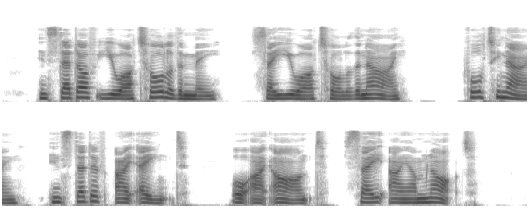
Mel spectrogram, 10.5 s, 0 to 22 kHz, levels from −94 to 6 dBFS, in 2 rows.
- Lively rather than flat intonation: No, average, 3.5 semitones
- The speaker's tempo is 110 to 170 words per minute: Yes, average, 145 wpm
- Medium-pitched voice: Yes, medium, 155 Hz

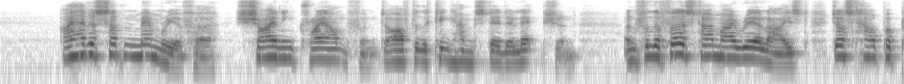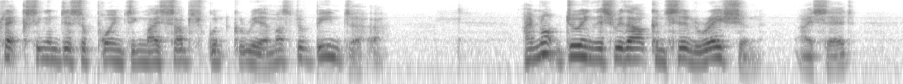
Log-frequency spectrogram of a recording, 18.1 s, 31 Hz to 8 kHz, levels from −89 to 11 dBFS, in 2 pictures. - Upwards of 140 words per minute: No, slow, 135 wpm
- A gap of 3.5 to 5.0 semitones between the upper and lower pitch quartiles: Yes, average, 4.6 semitones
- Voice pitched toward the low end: No, medium, 165 Hz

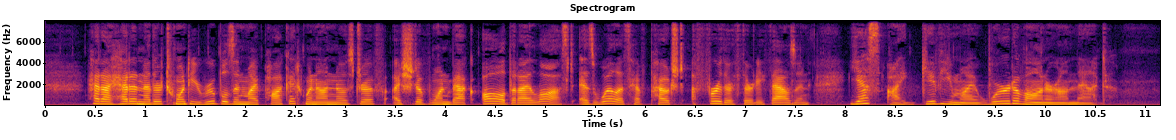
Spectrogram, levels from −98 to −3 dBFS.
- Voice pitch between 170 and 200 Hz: Yes, high, 190 Hz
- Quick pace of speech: Yes, fast, 220 wpm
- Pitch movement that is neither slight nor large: Yes, average, 3.7 semitones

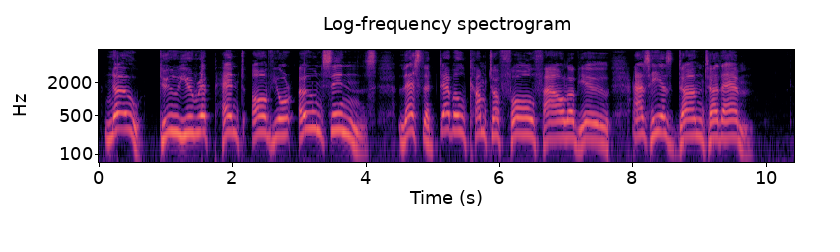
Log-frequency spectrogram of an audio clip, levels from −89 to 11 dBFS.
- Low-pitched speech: No, high, 220 Hz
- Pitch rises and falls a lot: No, average, 4.6 semitones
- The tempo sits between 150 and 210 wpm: No, average, 140 wpm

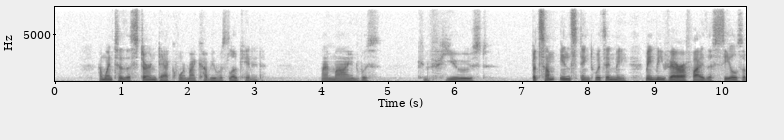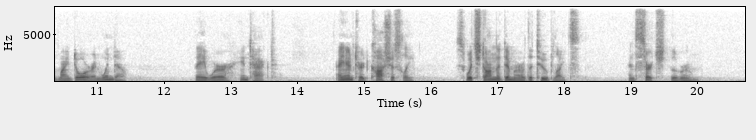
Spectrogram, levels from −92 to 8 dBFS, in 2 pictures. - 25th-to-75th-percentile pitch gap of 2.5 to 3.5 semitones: Yes, average, 3.2 semitones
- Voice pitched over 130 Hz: No, very low, 95 Hz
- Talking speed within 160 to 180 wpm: No, average, 140 wpm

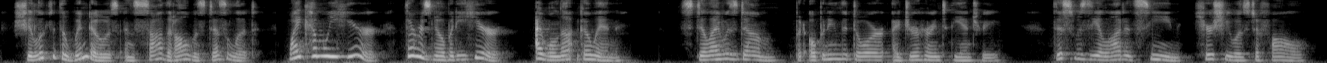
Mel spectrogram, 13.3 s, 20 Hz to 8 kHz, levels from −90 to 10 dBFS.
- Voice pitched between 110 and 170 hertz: No, medium, 180 Hz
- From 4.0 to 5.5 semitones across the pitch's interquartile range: Yes, average, 5.2 semitones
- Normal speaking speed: No, fast, 220 wpm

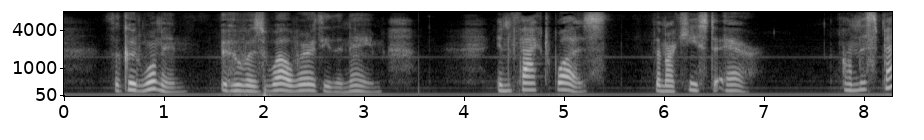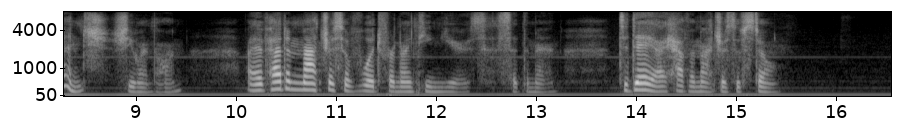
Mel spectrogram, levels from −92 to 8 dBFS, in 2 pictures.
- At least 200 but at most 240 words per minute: No, average, 155 wpm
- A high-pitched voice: Yes, high, 195 Hz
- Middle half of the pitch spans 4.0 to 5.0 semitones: Yes, average, 4.6 semitones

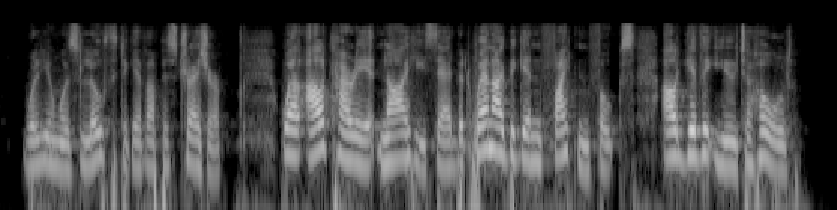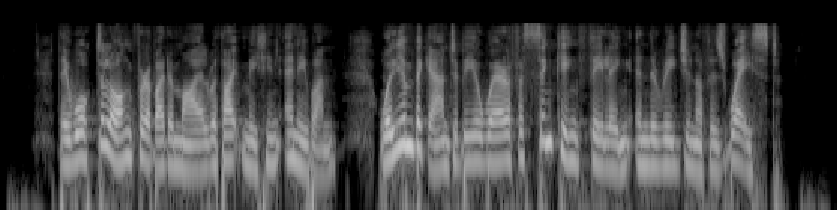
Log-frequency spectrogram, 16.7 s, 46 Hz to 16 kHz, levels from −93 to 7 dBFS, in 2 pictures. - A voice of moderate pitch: Yes, medium, 175 Hz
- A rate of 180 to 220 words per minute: Yes, average, 185 wpm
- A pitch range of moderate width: Yes, average, 4.2 semitones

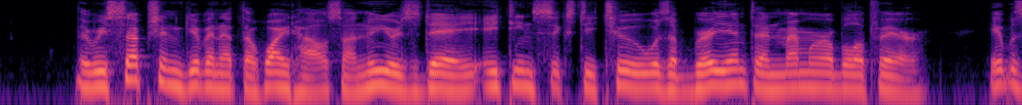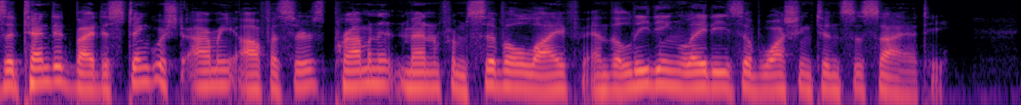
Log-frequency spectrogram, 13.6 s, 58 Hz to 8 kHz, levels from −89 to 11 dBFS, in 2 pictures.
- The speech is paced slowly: No, average, 165 wpm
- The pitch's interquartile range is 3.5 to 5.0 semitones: No, average, 3.1 semitones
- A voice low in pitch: Yes, low, 130 Hz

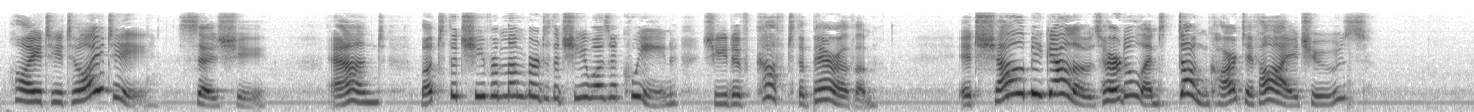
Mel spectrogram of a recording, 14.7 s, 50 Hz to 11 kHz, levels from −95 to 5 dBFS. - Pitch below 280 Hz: No, very high, 300 Hz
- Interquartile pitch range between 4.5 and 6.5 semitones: No, wide, 8.5 semitones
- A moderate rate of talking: No, slow, 125 wpm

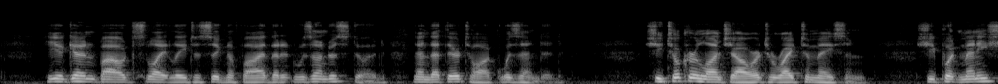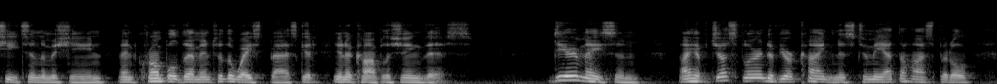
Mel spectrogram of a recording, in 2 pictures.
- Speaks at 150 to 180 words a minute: Yes, average, 170 wpm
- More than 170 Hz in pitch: No, low, 110 Hz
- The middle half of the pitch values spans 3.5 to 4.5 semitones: Yes, average, 4.2 semitones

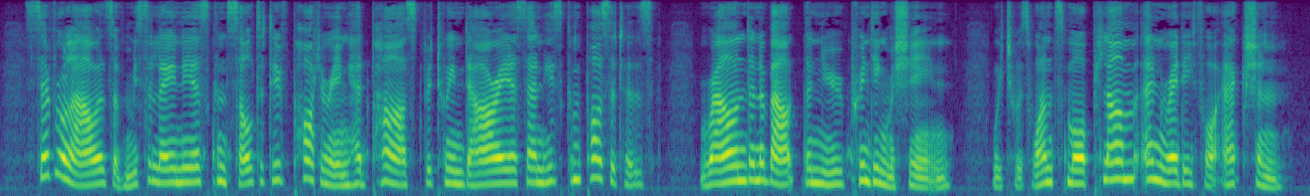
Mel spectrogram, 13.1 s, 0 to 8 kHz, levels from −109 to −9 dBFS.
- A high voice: Yes, high, 205 Hz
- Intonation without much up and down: No, average, 4.3 semitones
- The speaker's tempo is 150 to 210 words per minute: No, slow, 135 wpm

